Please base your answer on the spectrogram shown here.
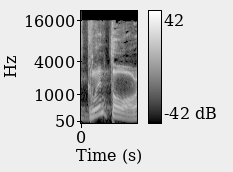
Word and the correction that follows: Gyllenhaal: right? How do you the way it's written is hard to fucking pronounce that shit. – Jake Gyllenhaal.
